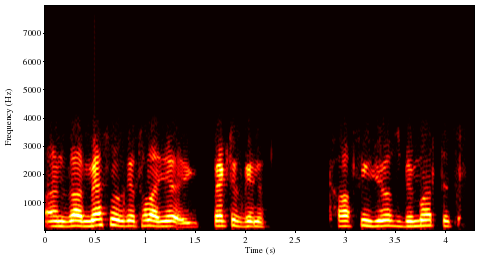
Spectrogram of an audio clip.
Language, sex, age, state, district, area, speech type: Kashmiri, female, 18-30, Jammu and Kashmir, Kupwara, rural, conversation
